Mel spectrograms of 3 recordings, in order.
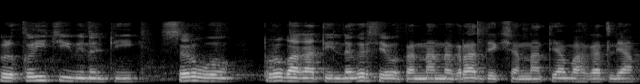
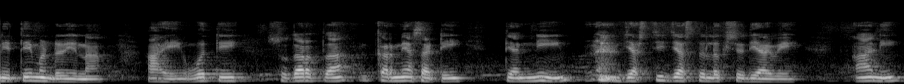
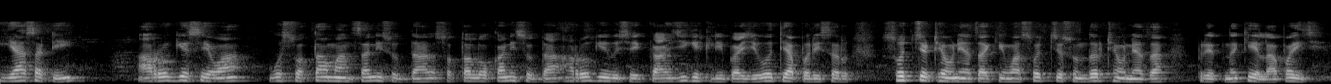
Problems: background sounds at intervals, background conversations at intervals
